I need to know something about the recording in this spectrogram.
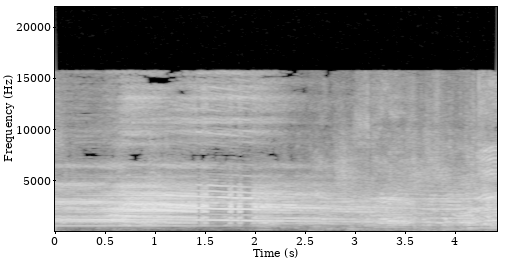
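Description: Megaphone siren sounding one long tone that slowly falls in pitch, over a crowd of shouting voices.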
